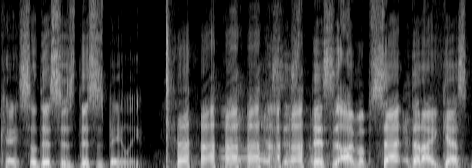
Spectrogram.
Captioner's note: laughs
